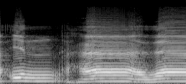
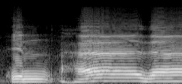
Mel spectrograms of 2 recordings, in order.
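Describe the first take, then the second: The two takes are said the same way.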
